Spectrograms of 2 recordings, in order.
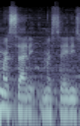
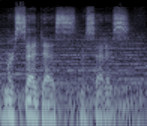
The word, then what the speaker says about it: Mercedes: Isn't Mercedes from Spanish origin? So it would be Mercedes. Yeah, I mean, so I guess it is pronounced right. It's just I'm used to hearing it as Mercedes.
